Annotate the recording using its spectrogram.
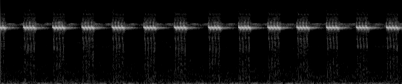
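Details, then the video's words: Adult male and female crickets, kept as a tutor sound for training songbirds, give loud high-pitched chirps repeated about three times a second, each a short buzzy pulse, about thirteen in a row over a quiet background. "Suara JANGKRIK Jantan dan Betina"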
